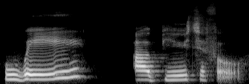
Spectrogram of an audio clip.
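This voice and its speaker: A woman teacher leads a beginner English lesson. She speaks at an extremely slow pace and pauses between every word. The sound is a little dull and lo-fi. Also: on the high side. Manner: slow, clear, deliberate drilling with long pauses.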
